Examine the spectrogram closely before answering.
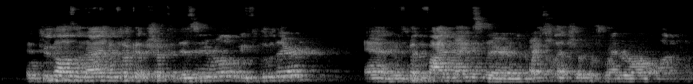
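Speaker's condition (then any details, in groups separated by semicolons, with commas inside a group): No condition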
